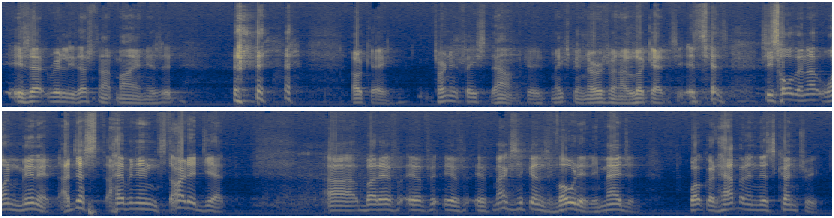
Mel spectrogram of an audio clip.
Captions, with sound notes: Is that really? That's not mine is it? [Laughs] Okay, turn it face down. It makes me nervous when I look at it. It says, she's holding up one minute. I just... I haven't even started yet! [Audience laughs] Ah, but if, if, if Mexicans voted, imagine what would happen in this country.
